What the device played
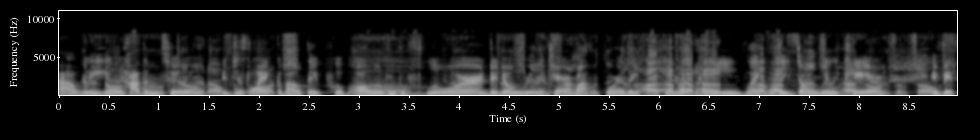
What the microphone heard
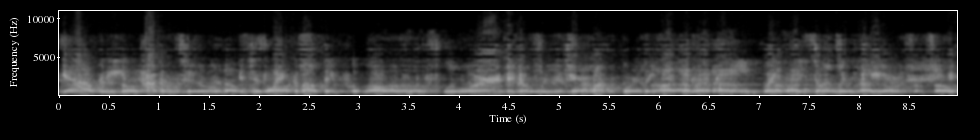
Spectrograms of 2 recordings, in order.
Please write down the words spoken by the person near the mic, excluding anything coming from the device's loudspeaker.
none

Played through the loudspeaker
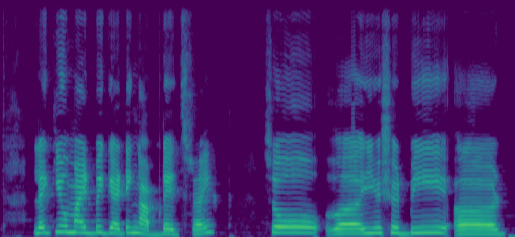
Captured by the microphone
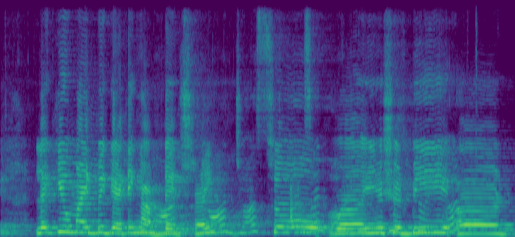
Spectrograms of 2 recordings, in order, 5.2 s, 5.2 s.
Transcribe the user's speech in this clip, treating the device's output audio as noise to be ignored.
emerged not just as an alternative career

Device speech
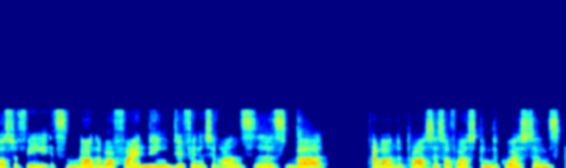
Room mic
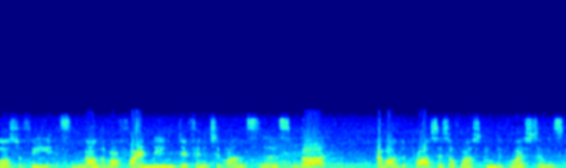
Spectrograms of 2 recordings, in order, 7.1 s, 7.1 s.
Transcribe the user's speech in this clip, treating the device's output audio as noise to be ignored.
none

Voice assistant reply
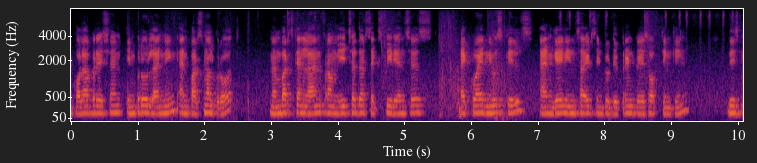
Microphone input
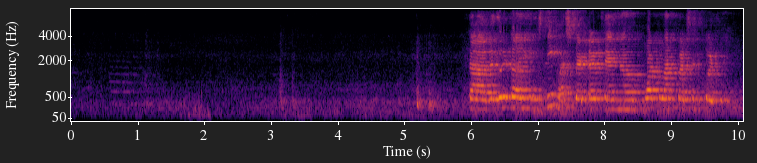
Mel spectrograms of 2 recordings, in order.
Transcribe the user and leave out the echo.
the result are usually much better than uh, what one person could

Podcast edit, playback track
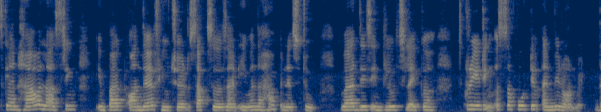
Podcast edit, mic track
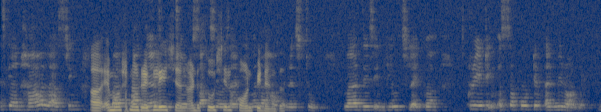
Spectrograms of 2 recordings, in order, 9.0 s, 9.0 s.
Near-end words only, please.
uh, emotional regulation, and social confidence

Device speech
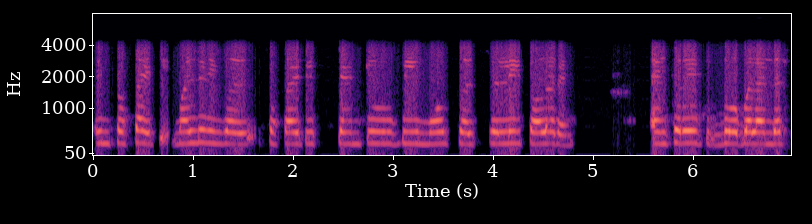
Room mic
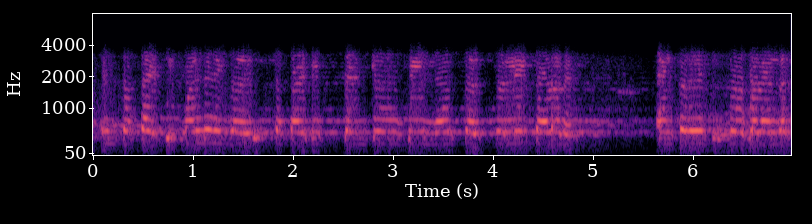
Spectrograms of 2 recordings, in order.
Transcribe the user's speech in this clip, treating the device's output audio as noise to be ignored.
none

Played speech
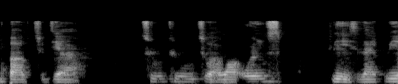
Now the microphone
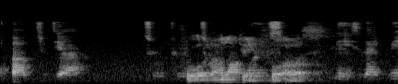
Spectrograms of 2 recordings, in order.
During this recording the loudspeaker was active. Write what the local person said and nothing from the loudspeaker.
for only 24 hours.

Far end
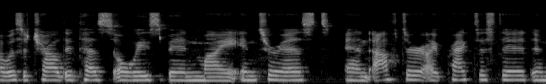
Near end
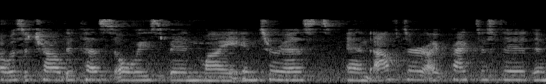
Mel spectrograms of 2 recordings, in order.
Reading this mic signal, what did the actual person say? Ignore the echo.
none

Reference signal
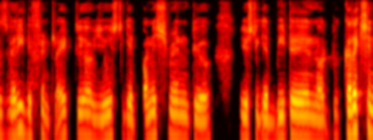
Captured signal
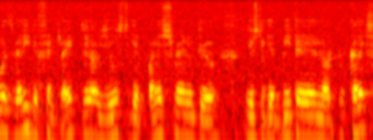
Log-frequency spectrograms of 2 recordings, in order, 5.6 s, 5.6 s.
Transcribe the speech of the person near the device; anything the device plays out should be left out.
none

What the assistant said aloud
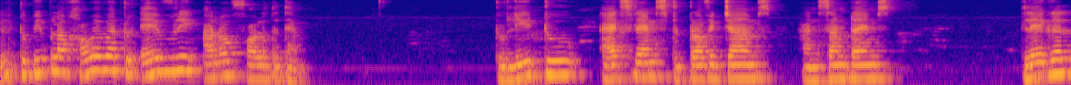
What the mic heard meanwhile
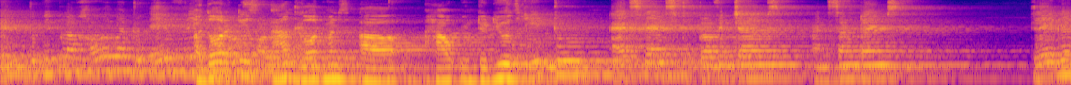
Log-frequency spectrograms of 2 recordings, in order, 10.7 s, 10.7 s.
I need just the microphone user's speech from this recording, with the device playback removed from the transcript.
authorities and governments uh, have introduced

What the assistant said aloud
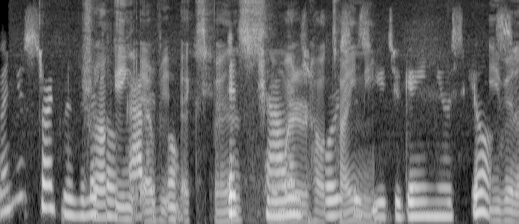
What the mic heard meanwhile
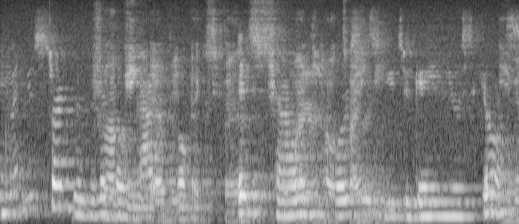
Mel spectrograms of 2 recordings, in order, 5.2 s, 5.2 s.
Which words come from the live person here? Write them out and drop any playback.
none

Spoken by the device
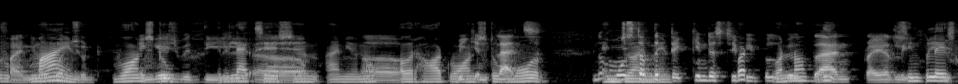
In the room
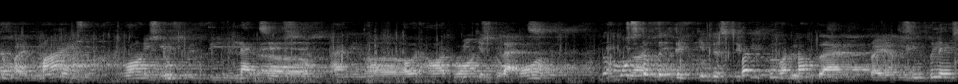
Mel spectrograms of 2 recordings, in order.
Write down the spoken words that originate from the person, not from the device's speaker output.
none

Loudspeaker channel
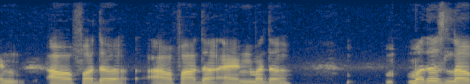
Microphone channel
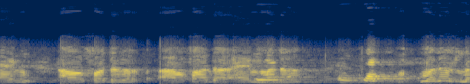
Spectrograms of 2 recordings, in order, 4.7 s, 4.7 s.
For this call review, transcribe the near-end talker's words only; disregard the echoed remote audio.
Yeah, exactly.

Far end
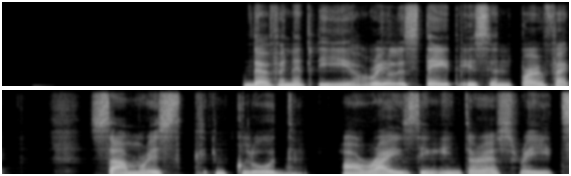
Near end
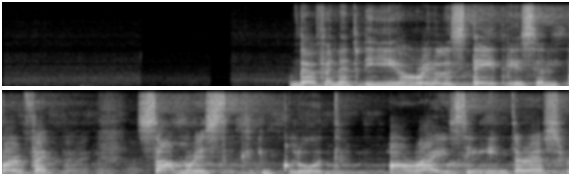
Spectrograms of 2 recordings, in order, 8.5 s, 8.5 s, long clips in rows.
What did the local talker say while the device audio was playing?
none

